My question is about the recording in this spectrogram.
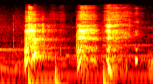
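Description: A woman laughing in three short, breathy bursts.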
